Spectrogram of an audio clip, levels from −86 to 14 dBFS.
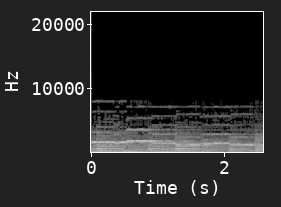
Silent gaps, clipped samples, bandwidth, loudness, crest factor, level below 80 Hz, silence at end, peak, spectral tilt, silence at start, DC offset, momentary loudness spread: none; under 0.1%; 8.6 kHz; -16 LUFS; 12 dB; -28 dBFS; 0 s; -4 dBFS; -6 dB/octave; 0 s; under 0.1%; 6 LU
